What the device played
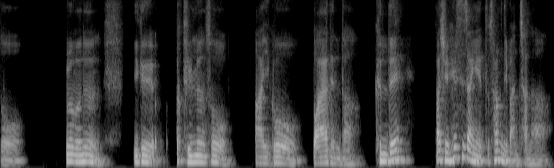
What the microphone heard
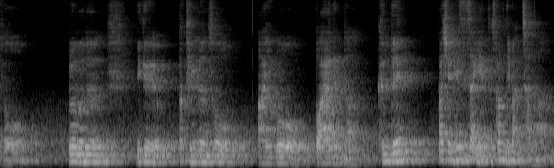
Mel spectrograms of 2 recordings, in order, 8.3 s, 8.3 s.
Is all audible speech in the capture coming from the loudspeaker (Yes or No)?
Yes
